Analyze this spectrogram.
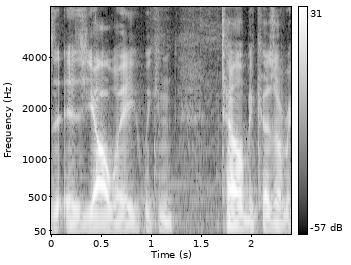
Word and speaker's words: Yahweh: so she's got that all right what she pronounces is Yahweh we can tell because over here if we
